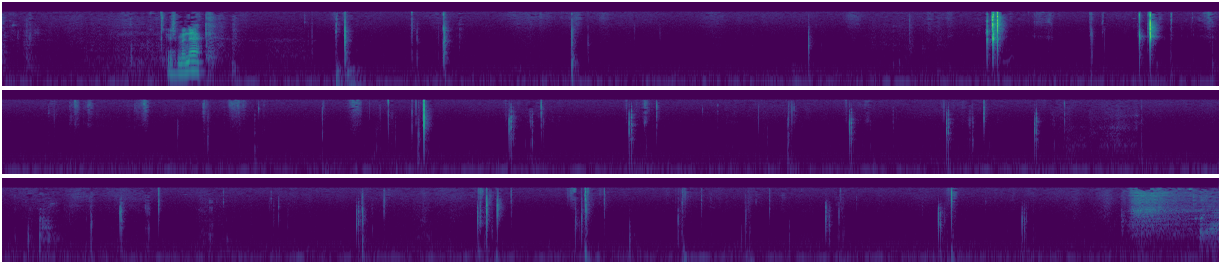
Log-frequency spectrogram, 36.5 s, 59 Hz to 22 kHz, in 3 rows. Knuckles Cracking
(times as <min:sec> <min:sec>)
0:03.0 0:04.6, 0:09.8 0:10.1, 0:10.8 0:11.8, 0:15.9 0:16.6, 0:17.2 0:17.7, 0:21.6 0:22.8, 0:27.8 0:28.2, 0:29.0 0:32.9, 0:33.6 0:34.7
